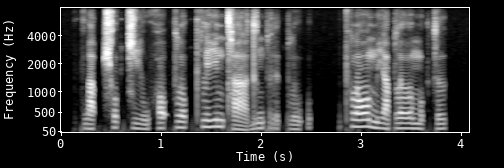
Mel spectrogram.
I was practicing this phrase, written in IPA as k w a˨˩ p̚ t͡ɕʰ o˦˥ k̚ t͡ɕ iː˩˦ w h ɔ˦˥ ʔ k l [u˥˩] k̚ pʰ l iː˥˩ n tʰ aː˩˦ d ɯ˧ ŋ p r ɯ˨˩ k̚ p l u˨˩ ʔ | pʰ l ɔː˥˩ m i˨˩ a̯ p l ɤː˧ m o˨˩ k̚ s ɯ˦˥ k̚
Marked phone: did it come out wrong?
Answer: yes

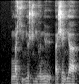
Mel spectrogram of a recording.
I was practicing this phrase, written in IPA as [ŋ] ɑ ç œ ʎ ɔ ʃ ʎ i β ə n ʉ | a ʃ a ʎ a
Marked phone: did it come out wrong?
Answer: no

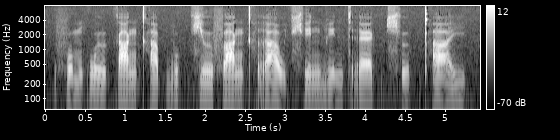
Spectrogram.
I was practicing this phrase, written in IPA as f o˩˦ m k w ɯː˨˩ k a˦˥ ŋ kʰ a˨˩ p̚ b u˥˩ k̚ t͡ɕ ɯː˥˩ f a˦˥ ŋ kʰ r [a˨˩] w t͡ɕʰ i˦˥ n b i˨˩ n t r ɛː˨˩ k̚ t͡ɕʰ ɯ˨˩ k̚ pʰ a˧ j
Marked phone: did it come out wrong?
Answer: yes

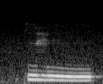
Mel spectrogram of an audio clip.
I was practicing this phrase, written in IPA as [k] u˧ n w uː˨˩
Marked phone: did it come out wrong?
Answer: no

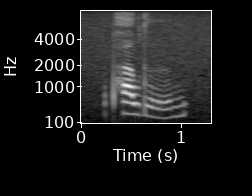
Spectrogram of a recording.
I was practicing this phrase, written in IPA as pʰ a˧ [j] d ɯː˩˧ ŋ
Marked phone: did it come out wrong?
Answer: yes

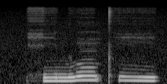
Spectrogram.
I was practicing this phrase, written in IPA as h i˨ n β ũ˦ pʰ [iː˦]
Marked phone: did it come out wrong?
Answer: yes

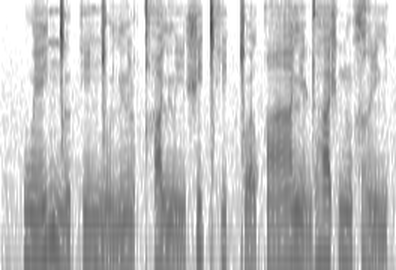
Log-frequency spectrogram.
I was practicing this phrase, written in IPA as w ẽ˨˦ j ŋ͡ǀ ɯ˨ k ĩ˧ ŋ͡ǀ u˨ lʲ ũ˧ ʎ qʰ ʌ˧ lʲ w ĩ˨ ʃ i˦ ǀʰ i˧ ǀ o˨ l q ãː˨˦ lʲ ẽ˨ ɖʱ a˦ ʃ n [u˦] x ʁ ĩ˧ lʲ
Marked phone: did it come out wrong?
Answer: yes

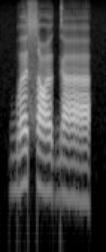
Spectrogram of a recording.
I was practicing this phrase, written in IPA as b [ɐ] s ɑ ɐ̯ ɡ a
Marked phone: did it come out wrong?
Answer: no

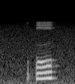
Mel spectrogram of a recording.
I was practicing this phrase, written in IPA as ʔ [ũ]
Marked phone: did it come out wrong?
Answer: yes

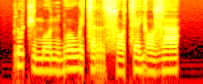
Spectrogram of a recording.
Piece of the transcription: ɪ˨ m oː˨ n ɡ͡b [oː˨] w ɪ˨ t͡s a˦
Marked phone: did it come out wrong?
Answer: yes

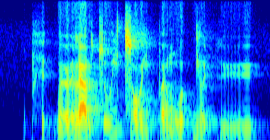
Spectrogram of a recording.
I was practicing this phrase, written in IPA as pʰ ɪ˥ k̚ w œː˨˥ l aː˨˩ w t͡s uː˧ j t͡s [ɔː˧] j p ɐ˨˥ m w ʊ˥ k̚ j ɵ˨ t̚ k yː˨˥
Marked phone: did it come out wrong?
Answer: yes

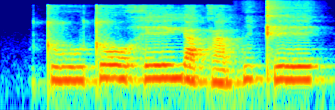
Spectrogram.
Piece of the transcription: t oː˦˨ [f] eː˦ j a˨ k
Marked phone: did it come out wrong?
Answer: yes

